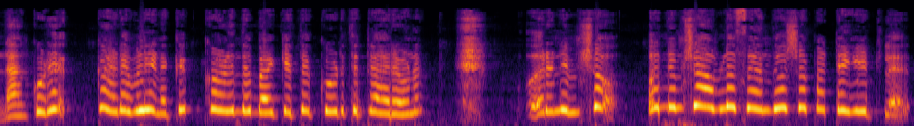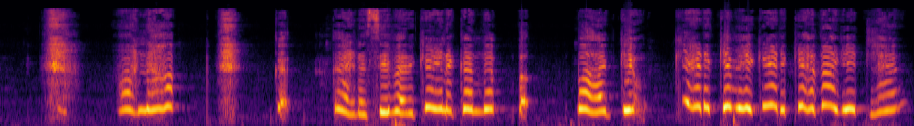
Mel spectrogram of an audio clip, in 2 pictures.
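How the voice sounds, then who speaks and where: Woman voicing a very high, tearful young wife. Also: warm tone, dry recording, studio quality. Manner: sobbing, halting speech. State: crying. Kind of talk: cartoon voice acting.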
